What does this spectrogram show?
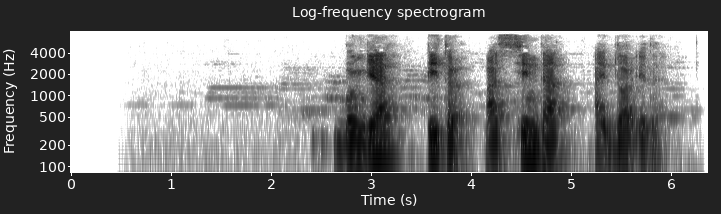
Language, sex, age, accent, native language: Uzbek, male, 25-34, Samarqand, Uzbek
